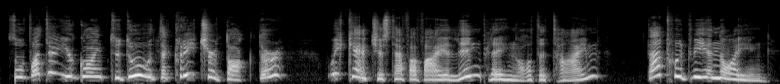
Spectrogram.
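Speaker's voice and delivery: high alarmed assistant voice; frantic assistant. Acted. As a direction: cry out the news like a panicky little helper. The assistant asks the doctor.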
